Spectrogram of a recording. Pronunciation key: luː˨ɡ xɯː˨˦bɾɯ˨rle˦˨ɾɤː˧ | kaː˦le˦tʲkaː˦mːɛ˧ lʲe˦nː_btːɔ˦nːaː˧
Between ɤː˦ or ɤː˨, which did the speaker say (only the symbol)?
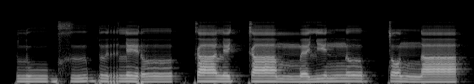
ɤː˦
